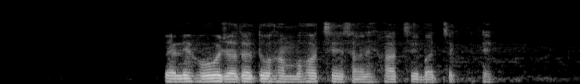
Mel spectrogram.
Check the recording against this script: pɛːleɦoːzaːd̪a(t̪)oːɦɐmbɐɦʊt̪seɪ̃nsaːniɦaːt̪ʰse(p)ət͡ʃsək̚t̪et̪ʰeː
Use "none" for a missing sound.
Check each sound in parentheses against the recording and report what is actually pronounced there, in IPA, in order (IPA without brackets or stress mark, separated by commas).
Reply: t̪, b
